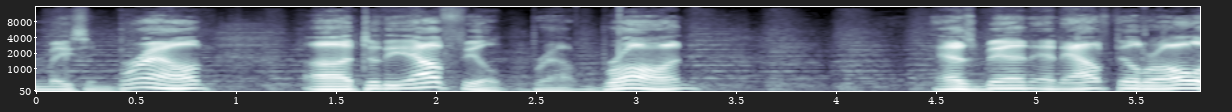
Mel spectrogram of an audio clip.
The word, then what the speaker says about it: Braun: if I'm Mason Braun, how do you say B-R-A-U-N? Braun? Yeah. Yeah, why am I got in my head to say Brown?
